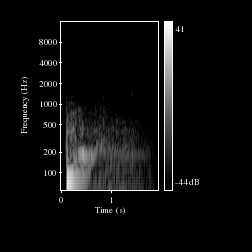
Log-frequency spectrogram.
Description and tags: A short out-take of a longer under water recording I made using a condom as a dry-suit for my Zoom H4n recorder.
Recorded while snorkeling in Aqaba, Jordan. There we're a lot of beautiful fish there but unfortunately they didn't make a lot of sounds.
